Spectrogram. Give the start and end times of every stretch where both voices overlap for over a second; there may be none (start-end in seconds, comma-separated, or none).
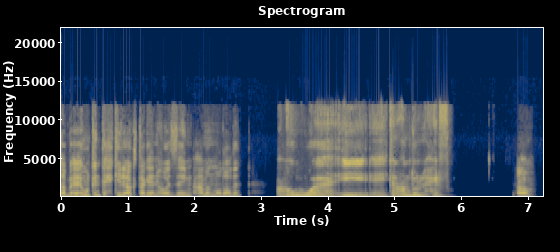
none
